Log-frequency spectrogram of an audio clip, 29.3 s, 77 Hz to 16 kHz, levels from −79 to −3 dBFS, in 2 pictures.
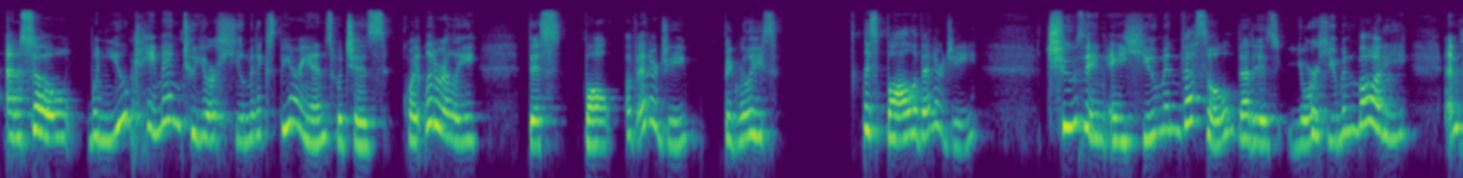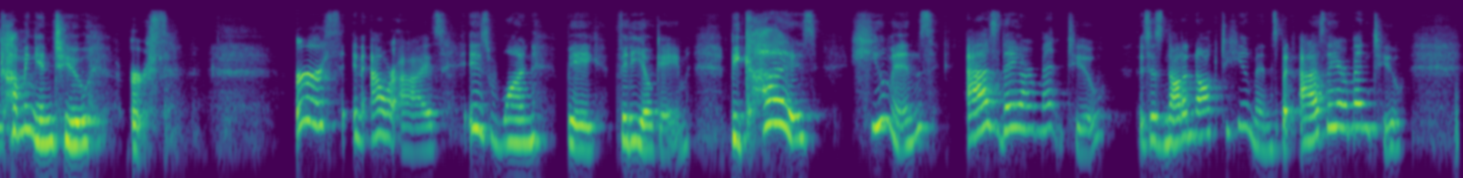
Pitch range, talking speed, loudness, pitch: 235-345 Hz, 135 wpm, -20 LUFS, 270 Hz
